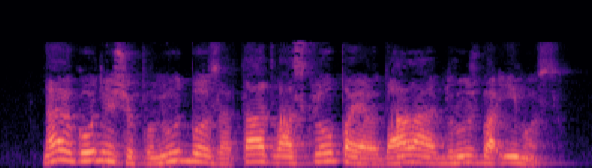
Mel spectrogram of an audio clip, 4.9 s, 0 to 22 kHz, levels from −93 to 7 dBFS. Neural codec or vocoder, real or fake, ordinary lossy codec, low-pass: none; real; AAC, 24 kbps; 19.8 kHz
